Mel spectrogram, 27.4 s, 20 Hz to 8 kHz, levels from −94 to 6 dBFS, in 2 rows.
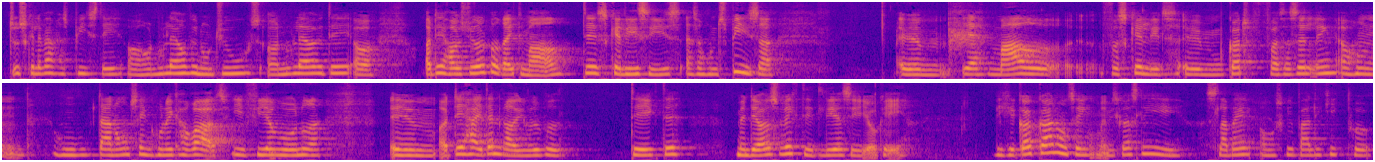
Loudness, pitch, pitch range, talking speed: -25 LUFS, 225 Hz, 215-245 Hz, 210 wpm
